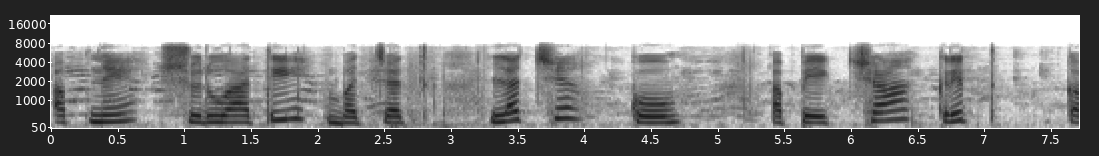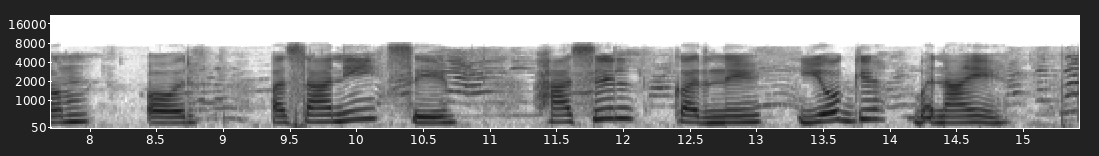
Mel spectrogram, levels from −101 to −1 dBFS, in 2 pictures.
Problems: constant background noise, continuous background conversations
